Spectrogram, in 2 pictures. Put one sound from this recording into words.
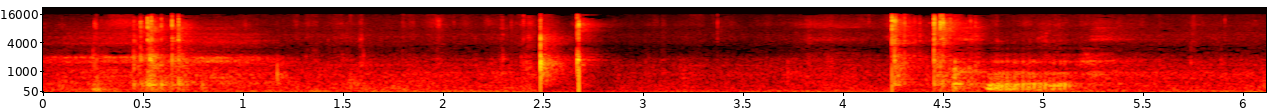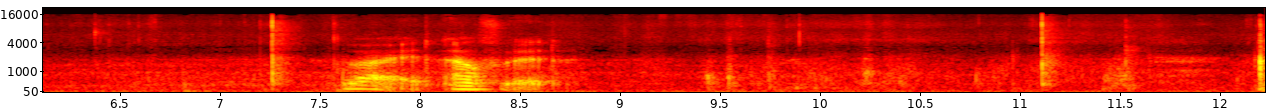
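Playing cards tap and slap onto a table.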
